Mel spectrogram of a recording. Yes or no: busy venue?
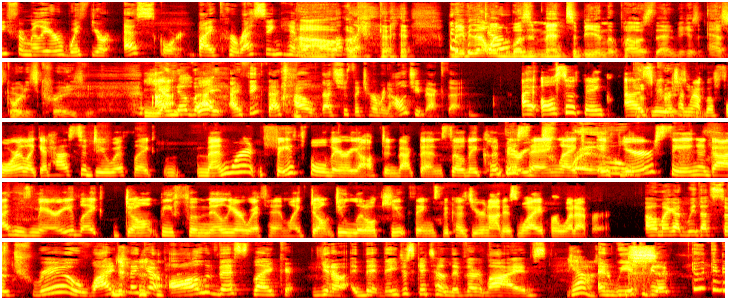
no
